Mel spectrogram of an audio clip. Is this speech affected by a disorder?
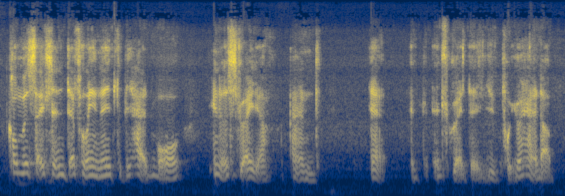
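Yes: cerebral palsy; considerable motor function difficulty.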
